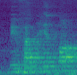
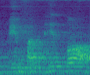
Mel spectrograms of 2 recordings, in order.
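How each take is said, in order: No difference in how they are said.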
